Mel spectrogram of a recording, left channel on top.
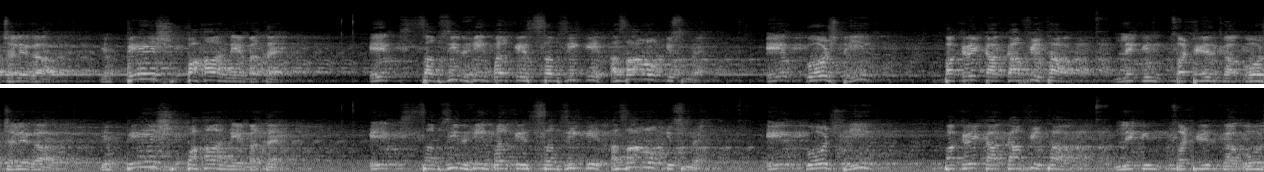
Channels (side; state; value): right; noise; hum, 13 dB below the sound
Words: چلے گا یہ بیش بہا نعمتیں، ایک سبزی نہیں بلکہ سبزی کی ہزاروں قسمیں، ایک گوشت ہی بکرے کا کافی تھا، لیکن بٹیر کا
